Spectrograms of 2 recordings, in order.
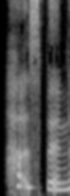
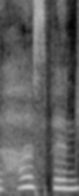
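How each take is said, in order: First: Crying out. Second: Crying out higher. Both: A narrator's reading. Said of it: "she cried".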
